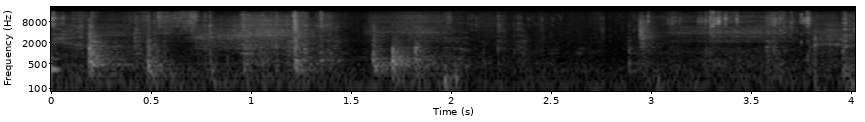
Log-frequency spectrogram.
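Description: Handling noises from a diesel space heater's plastic controller housing and its wiring being worked back into place: a scatter of small clicks, taps and rustles.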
